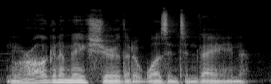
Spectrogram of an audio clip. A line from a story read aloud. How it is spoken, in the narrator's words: I said in the most reassuring tone that I could muster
